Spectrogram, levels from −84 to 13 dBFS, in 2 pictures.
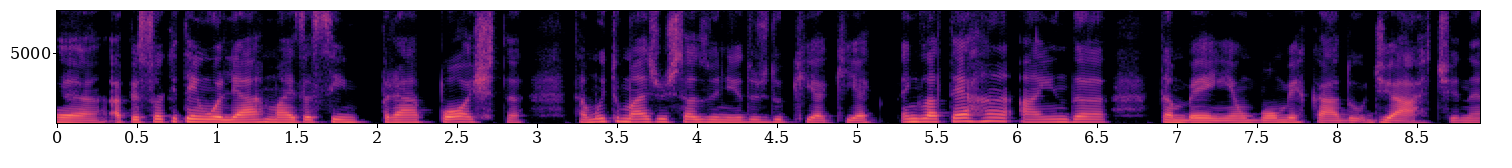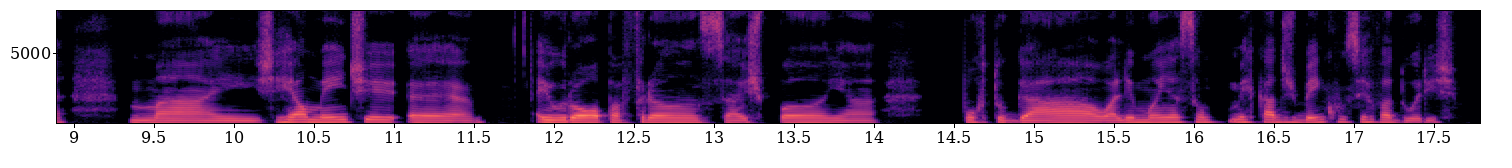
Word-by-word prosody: É. 155 -2 +2
A 160 - +1
pessoa 175 +4 +1
que 220 - -2
tem 210 -1 +5
um 190 - +3
olhar 175 0 +5
mais, 170 -2 +2
assim, 170 0 +1
para 170 -1 +1
aposta, 170 -2 0 0.3
tá 170 - -4
muito 215 +4 0
mais 195 -1 +2
nos 200 - -1
Estados 180 -2 0
Unidos 170 0 -2
do 180 +1 -4
que 170 -1 -4
aqui. 150 0 -3
Aqu 155 0 -2
É 200 - -2
a - - +3
Inglaterra 230 +3 +3
ainda 185 0 -2 0.3
também 155 -3 +2
é - - -1
um 155 - -2
bom 155 +1 +1
mercado 155 -3 -2
de 155 0 0
arte, 140 0 -1
né. 155 +1 -7 0.4
Mas 150 -2 -1
realmente, 175 0 +1
eh, 155 -2 0 0.4
a - - +1
Europa, 160 -1 +5
França, 155 0 -1
Espanha, 150 -1 -2 0.5
Portugal, 155 -1 0
Alemanha 160 +2 0
são 170 0 -2
mercados 175 -2 -2
bem 160 +2 0
conservadores. 165 -6 -6
165 Hz, 155 wpm, -23 LUFS, 155-180 Hz, 0.5 s, tem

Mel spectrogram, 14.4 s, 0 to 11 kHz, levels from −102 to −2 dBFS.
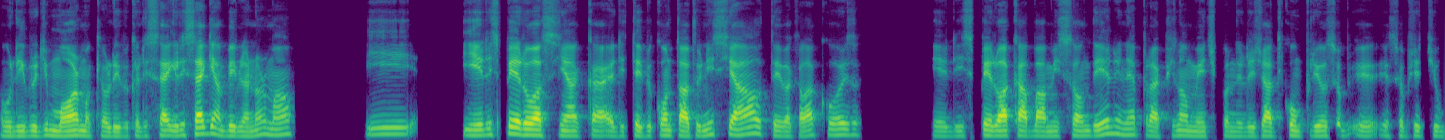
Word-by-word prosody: o 110 -2 -4
livro 110 +1 -2
de 125 +4 -6
Mormon, 115 -1 +3
que 110 - -11
é - - 0
o - - -1
livro 105 -1 -3
que - - -10
ele 110 - -12
segue, 120 +1 +1
eles 125 +2 -3
seguem 155 +2 +6
a - - -1
bíblia 115 -2 -1
normal. 140 +3 -3 0.7
E 150 +2 -5 0.5
e 125 -1 -3
ele 125 +2 0
esperou, 140 -3 +7
assim, 125 -1 -1
a 115 0 +2
ca 115 0 0
ele 110 0 -5
teve 110 +1 -3
o - - -14
contato 120 -2 +2
inicial, 140 +5 +1
teve 115 -8 -4
aquela 105 +4 -1
coisa, 135 0 -4 0.7
ele 110 0 -9
esperou 115 +2 +2
acabar 115 -1 +3
a - - +1
missão 110 +1 -3
dele, 150 +7 -1
né, 135 0 -4
pra, 115 -6 -2
finalmente, 110 -3 -5
quando 105 -2 -8
ele 105 +1 -6
já 110 0 +1
cumpriu 115 -1 -3
esse 110 - -8
ob 115 - -16
e 115 +2 -7
e - - -9
esse 115 - -10
objetivo 110 +1 -9
115 Hz, 210 wpm, -22 LUFS, 110-130 Hz, 0.7 s, esperou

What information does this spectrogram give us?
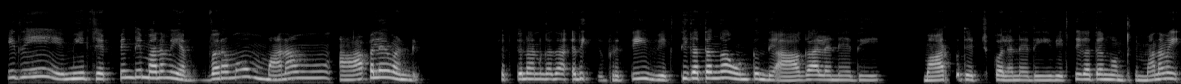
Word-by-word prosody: ఇది 330 +2 -3 0.4
మీరు 265 -1 +3
చెప్పింది 315 +6 -1
మనం 305 +1 +4 0.2
ఎవ్వరము 255 - -1 0.3
మనం 260 +8 -1 0.6
ఆపలేమండి. 260 -4 +2 0.8
చెప్తున్నాను 250 +2 +1
గదా. 245 0 0
అది 255 +2 0 0.3
ప్రతి 200 +6 -3 0.2
వ్యక్తిగతంగా 280 +8 +3
ఉంటుంది 235 -3 +1 0.2
ఆగాలనేది, 205 -1 -1 0.6
మార్పు 200 +4 0
తెచ్చుకోవాలనేది 200 -2 -2
వ్యక్తిగతంగా 230 +3 +1
ఉంటుంది. 195 0 -4
మనం 245 +5 +1
235 Hz, 95 wpm, -23 LUFS, 205-270 Hz, 0.8 s, మనం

